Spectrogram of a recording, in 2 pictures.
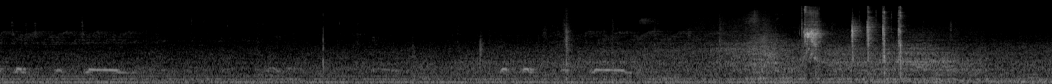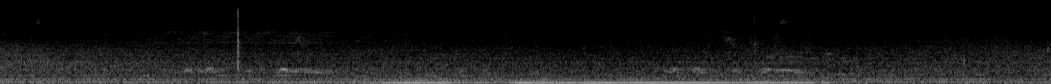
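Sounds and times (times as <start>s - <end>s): bird cooing: 0.0s - 1.5s, 3.7s - 4.1s, 4.9s - 6.7s, 12.3s - 14.0s, 17.0s - 19.0s
sharp clicks: 8.0s - 9.6s.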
